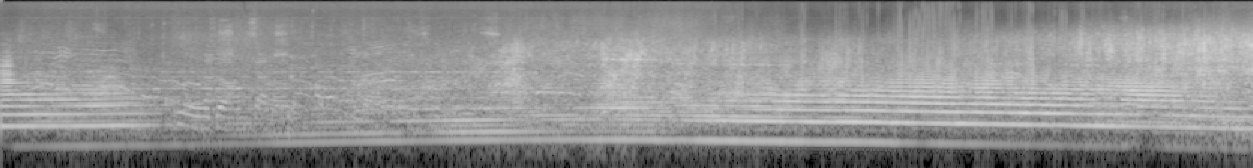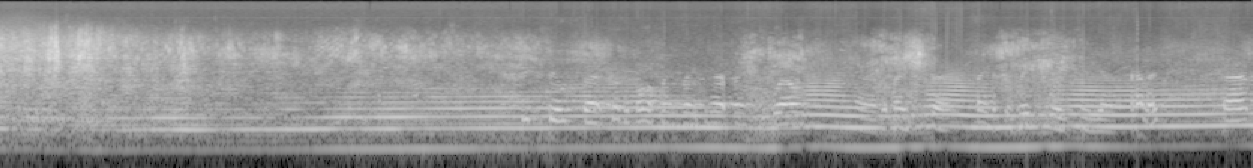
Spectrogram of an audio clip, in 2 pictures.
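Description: Aerobatic propeller plane pinwheeling down through its own smoke at an airshow, a loud sustained engine drone sliding in pitch over many seconds, with an announcer talking over it.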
